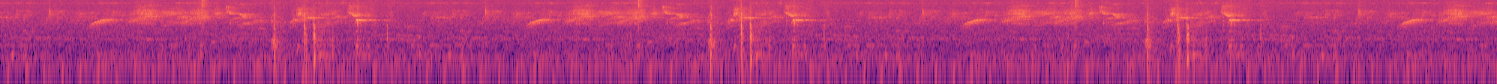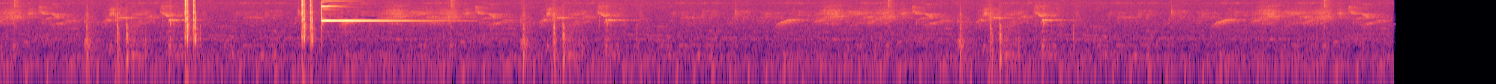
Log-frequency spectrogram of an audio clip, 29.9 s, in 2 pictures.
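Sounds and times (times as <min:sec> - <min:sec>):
small birds chirping: 0:00.0 - 0:28.9
sharp clicks: 0:16.8 - 0:17.0, 0:18.0 - 0:18.2
metallic ding: 0:18.0 - 0:19.6.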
